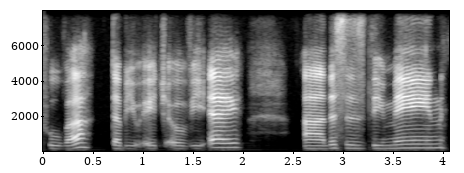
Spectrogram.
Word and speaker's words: Whova: It looks like Wova, but we pronounce it Whova, W-H-O-V-A.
